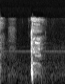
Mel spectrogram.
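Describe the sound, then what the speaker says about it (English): A single sharp, close cough bursts out from one person, brief and forceful, followed by quiet. "And I'm still having coughing fits."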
